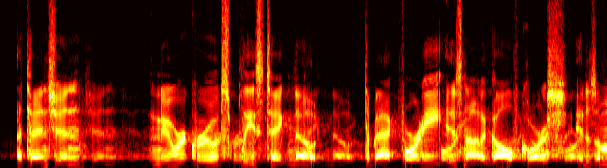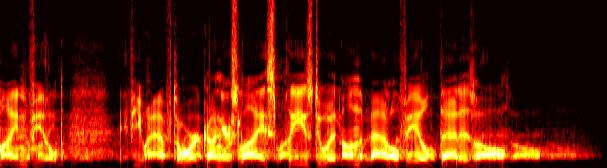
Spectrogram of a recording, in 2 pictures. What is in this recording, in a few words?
base pa announcement; foreas; mayfield rpg; NUCLEAR FIST DETECTED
